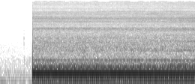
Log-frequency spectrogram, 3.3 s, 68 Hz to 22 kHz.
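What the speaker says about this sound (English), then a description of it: "Car is running with the Link ECU." A Toyota Altezza's 1JZ engine on a Link ECU fires up after a brief quiet moment, then idles steadily and loudly with a strong low hum and a constant droning tone.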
